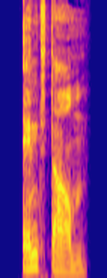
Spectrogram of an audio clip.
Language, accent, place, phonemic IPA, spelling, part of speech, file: German, Germany, Berlin, /ˈɛntˌdaʁm/, Enddarm, noun, De-Enddarm.ogg
- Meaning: rectum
